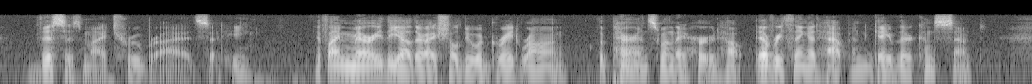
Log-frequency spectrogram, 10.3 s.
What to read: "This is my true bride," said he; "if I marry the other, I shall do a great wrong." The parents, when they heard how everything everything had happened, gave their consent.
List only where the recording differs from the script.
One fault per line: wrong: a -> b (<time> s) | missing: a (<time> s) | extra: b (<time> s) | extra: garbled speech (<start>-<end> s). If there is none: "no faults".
missing: everything (8.1 s)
